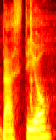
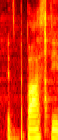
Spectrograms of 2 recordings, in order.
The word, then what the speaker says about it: Bastille: Okay, Americans might pronounce it Bastille, but it's Bastille Day is what the French say.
